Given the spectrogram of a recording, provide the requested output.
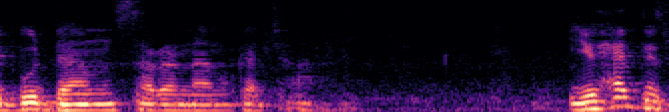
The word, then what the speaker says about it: Buddham Saranam Gacchami: So instead of Buddham Dharanam Kisami, we usually say Buddham Saranam Gacchami.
